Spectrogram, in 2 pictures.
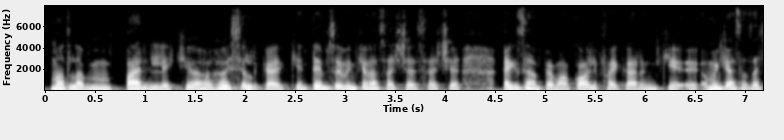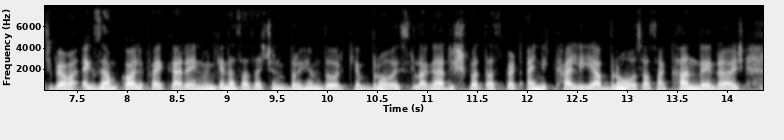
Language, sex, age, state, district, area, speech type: Kashmiri, female, 18-30, Jammu and Kashmir, Baramulla, rural, spontaneous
